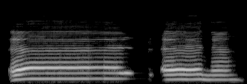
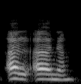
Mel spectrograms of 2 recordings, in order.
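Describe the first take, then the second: First: The first vowel is held long. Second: The first vowel is cut short. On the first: The speaker calls it right. "itu bunyi dia" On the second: The speaker calls it wrong. "ada pula jenis tak panjang pula"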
